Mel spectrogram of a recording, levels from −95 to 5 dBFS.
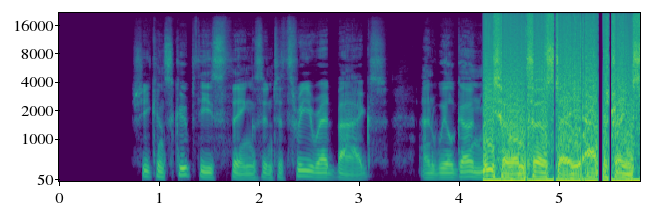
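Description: From 4.25 s to the end, the speech turns into a harsh, extremely loud buzzing square wave: integer read as float, 32-bit integer samples decoded as 32-bit float.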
